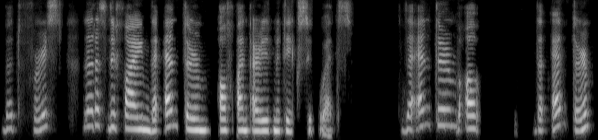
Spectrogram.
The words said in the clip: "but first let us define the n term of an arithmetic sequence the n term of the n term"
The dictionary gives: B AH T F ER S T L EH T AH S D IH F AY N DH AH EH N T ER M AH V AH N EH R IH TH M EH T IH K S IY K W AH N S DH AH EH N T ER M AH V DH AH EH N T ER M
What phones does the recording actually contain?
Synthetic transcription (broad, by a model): B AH T F ER S T L EH T AH S D IH F AY N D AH EH N T ER M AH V AH N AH R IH T M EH T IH K S IY K W AH N S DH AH EH N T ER M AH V EH N T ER M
